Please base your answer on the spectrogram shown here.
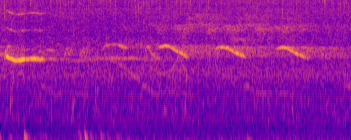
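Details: Wild rusty-fronted barwing gives a series of short, clear, downslurred whistles, about four spaced through the clip, over a steady stream background with a couple of low thumps near the start.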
